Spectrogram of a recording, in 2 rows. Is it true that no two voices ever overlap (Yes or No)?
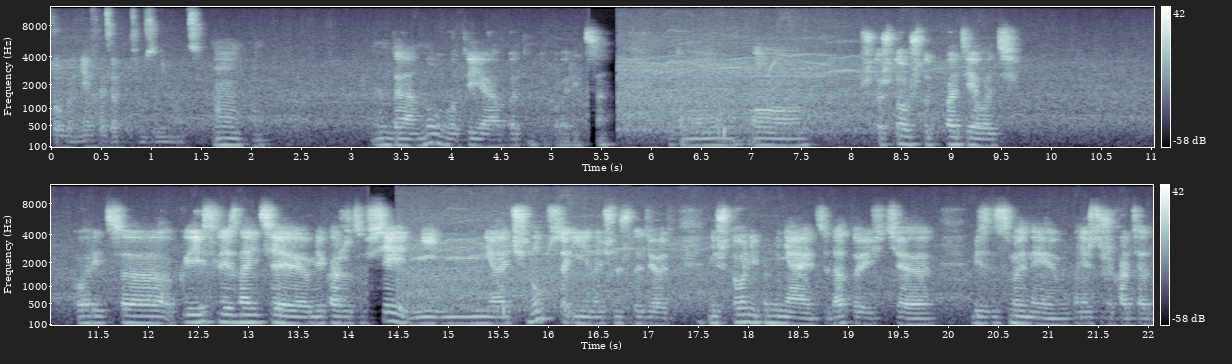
Yes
